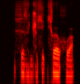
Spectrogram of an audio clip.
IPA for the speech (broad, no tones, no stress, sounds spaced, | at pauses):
x ɪ z ɛ̤ ɖ͡ʐ ə̤ ɕ ə t͡ɕʰ əː χʷ ɑ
